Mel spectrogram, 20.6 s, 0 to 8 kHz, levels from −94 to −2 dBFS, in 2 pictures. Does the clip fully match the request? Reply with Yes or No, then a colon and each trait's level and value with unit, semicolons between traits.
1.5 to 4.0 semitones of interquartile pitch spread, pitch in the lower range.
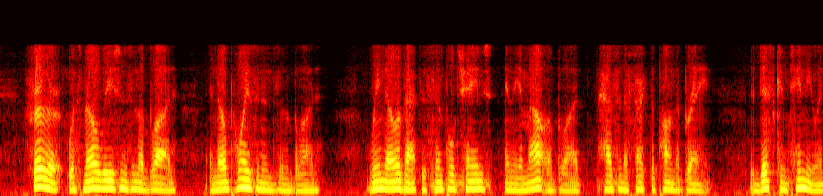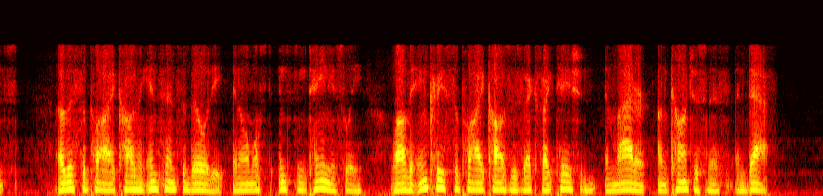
Yes: average, 3.0 semitones; low, 105 Hz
